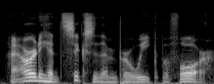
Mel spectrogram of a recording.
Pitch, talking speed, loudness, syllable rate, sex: 120 Hz, 250 wpm, -20 LUFS, 6.7 syllables/s, male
